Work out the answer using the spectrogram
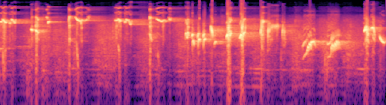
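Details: Caged orange-headed thrush performing a long song with many borrowed phrases and shrill notes: high thin whistles and chirps, then a rapid burst of varied notes and swooping whistles.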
